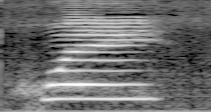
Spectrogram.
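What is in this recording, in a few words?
"hui", Mandarin pinyin, first tone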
